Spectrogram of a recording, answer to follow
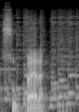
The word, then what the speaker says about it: スーパー: Notice the long vowel for both the U and the A. Also the long A instead of super, because yeah, Japanese doesn't have the sound, and so it becomes similar.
